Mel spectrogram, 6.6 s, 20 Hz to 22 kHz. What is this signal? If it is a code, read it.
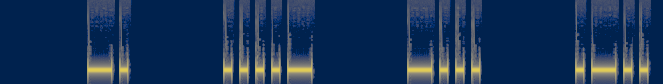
Morse code, heard as a keyed tone, about 15 wpm, spaced as for 7 wpm, 700 Hz. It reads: N4BL
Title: USA Call Signs - 4 Characters - 4x Character Spacing - 15wpm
